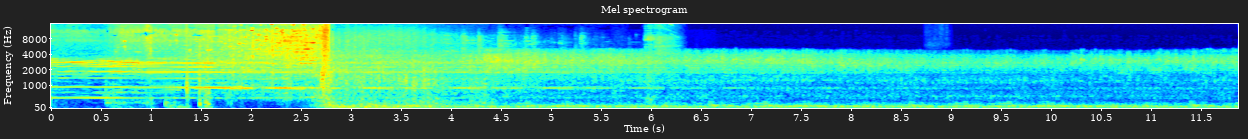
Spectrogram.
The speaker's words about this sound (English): Oh my god, grenade! Grenade! Grenade!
